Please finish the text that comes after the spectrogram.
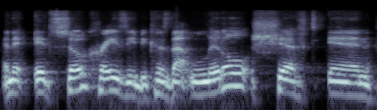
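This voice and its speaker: A man's voice: mid-range voice, lively intonation, measured pace. A middle-aged American man telling personal stories as a podcast guest, chatty and emphatic, often acting out what people said. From Iowa, United States. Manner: chatty, acts out quoted remarks, emphatic repetition. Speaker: podcast guest, celebrity hair stylist. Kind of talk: animated personal storytelling in a podcast interview.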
